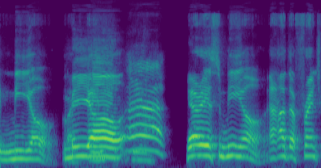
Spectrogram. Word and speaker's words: Milhaud: Darius is born, named after Darius Milhaud. Yeah, Darius, and it's very funny. It's spelled Milhaud, but you say Mio.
